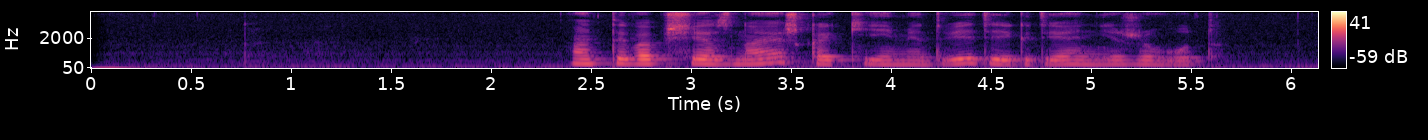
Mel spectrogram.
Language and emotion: Russian, neutral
